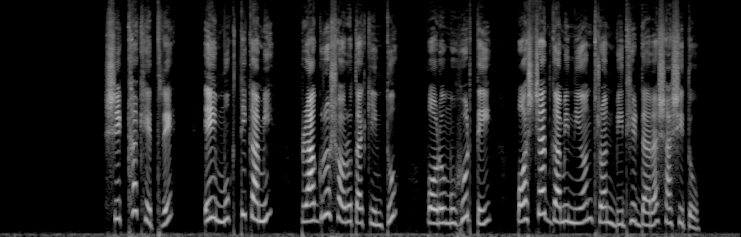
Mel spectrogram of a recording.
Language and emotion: Bengali, neutral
